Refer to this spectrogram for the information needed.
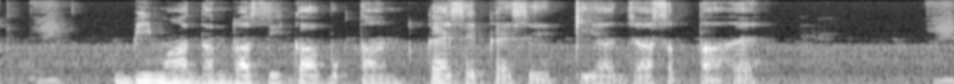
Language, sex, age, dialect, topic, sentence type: Hindi, male, 25-30, Garhwali, banking, question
